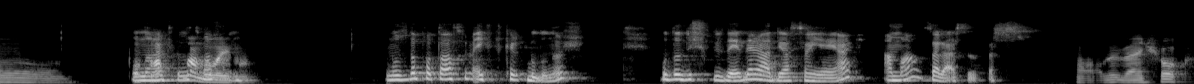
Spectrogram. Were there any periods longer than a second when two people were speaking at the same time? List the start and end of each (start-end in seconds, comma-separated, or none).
1.3-2.6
